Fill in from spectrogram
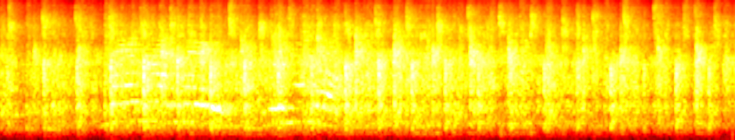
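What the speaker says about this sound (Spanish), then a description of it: "Denle un aplauso fuerte al Señor" Church congregation applauding for the Lord during a Spanish-language sermon, a dense, steady wash of clapping filling the room with voices shouting and singing over it throughout.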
